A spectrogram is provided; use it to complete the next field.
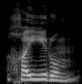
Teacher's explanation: خا پر یا لین ہے تو معروف پڑھیں گے اور خا کو پر پڑھتے ہیں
